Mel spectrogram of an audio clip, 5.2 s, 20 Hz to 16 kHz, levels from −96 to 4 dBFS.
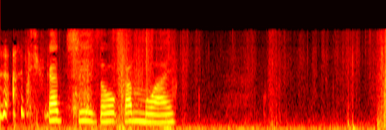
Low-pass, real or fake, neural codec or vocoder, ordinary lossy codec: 7.2 kHz; real; none; MP3, 64 kbps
